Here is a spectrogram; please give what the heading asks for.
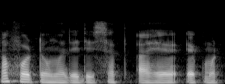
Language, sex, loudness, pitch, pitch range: Marathi, male, -20 LUFS, 95 Hz, 90-100 Hz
